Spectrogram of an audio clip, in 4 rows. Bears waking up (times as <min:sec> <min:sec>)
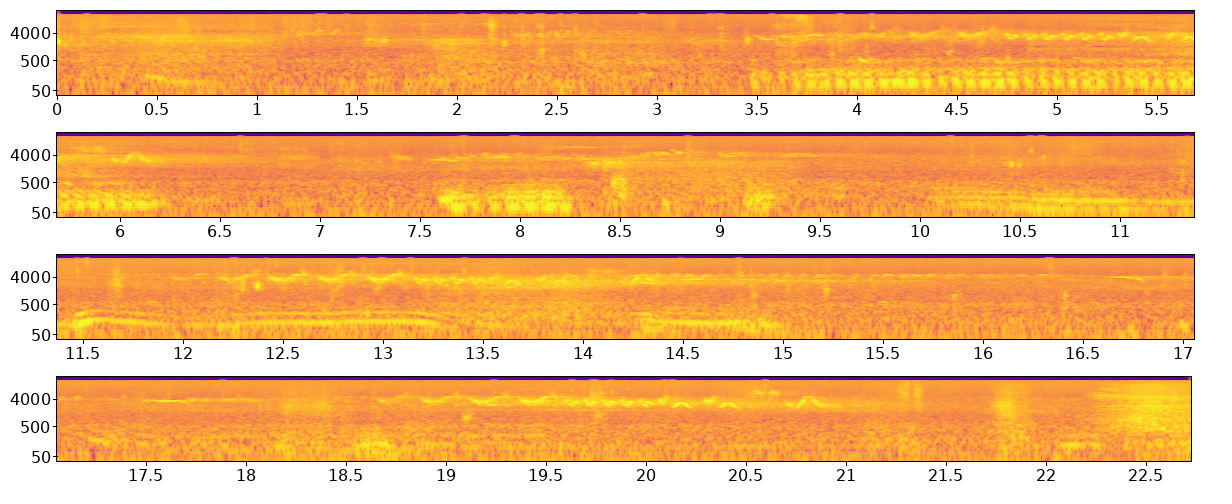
0:03.4 0:06.7, 0:07.6 0:15.6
